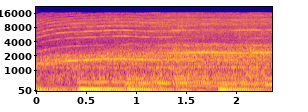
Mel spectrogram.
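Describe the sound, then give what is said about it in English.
A handheld blender whirs steadily through eggs added one at a time, a continuous high motor whine with a low churning rumble that shifts slightly in pitch as it mixes, with no talking. “And I've got a little handheld blender, and let's blend.”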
